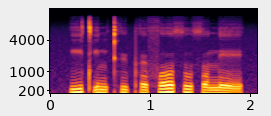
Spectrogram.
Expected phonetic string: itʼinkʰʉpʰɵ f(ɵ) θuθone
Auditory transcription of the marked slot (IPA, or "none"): o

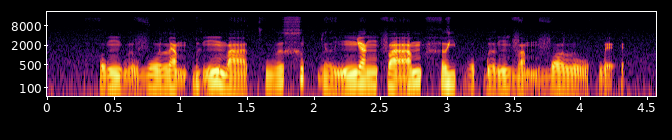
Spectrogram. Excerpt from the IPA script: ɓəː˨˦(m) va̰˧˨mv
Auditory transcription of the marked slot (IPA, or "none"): ŋ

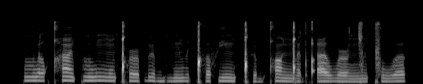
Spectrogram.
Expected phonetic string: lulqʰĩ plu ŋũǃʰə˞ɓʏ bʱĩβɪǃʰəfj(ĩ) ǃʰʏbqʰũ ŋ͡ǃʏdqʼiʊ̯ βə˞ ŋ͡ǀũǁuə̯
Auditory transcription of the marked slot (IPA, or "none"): ĩ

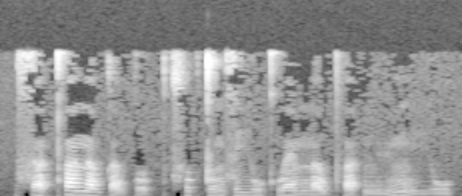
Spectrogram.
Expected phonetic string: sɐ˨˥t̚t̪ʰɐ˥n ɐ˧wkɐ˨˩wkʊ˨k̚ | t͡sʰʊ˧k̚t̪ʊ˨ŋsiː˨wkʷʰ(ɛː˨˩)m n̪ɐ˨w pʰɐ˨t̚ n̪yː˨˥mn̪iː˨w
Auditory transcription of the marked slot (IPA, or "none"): ɛː˨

